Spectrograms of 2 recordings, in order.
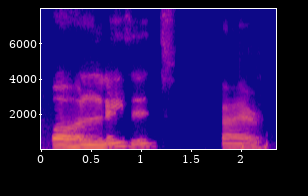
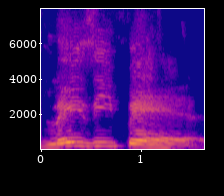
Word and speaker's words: laissez-faire: It's Laissez faire. pronounced as lazy fair. The lazy, not lazy, not L-A-Z-Y, it's lazy fair.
